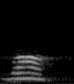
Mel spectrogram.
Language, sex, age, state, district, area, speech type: Urdu, female, 18-30, Uttar Pradesh, Gautam Buddha Nagar, rural, read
